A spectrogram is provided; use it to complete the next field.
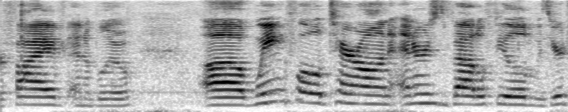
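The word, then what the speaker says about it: Wingfold Pteron: uh okay we have wingful tehran because i'm not pronouncing the p uh which is like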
